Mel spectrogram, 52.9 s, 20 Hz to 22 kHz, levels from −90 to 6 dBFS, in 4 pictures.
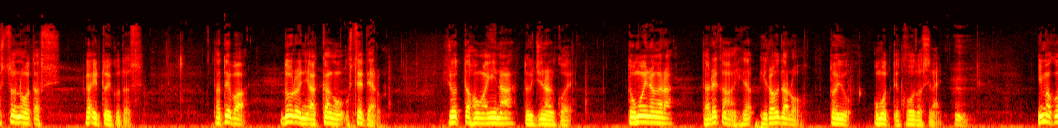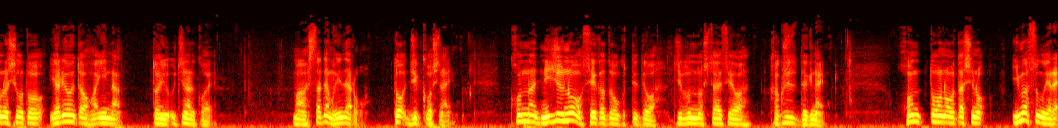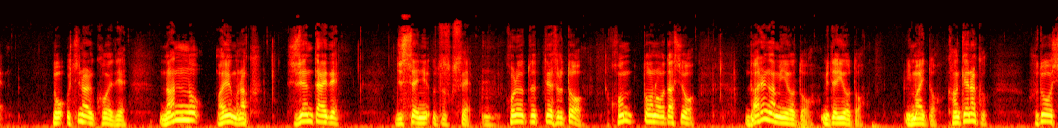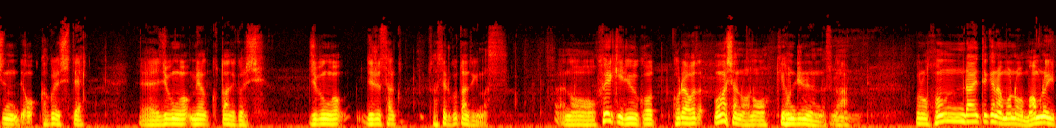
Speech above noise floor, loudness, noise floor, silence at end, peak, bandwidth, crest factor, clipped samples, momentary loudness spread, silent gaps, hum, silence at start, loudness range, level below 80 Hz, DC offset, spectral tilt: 27 dB; -19 LUFS; -45 dBFS; 0 s; -4 dBFS; 11.5 kHz; 16 dB; under 0.1%; 13 LU; none; none; 0 s; 4 LU; -40 dBFS; under 0.1%; -7 dB/octave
